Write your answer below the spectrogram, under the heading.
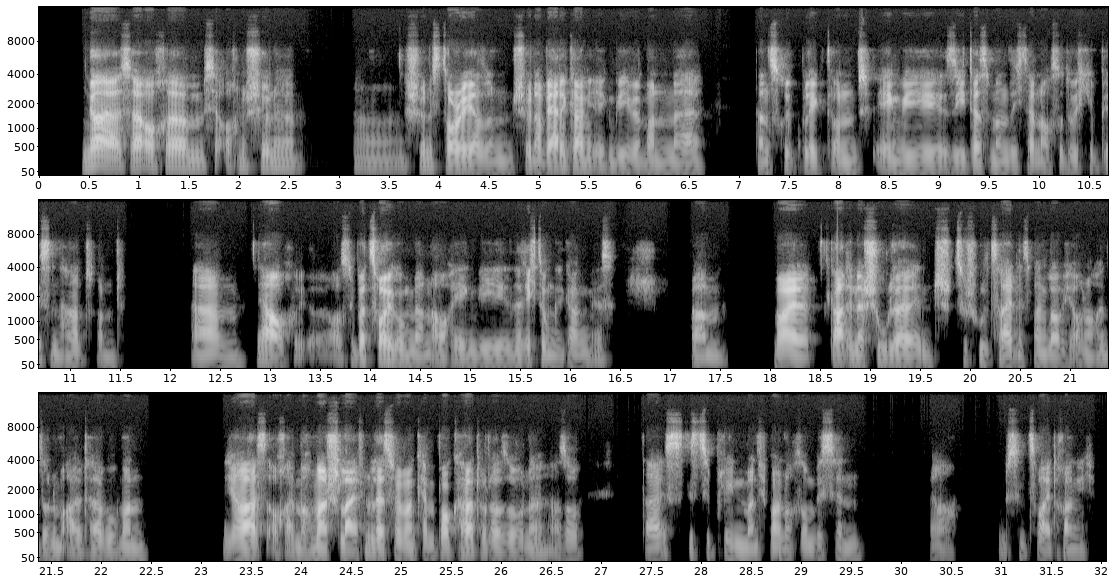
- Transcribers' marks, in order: none
- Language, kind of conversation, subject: German, podcast, Wann hast du zum ersten Mal wirklich eine Entscheidung für dich selbst getroffen?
